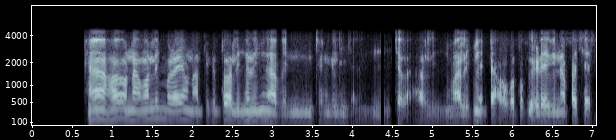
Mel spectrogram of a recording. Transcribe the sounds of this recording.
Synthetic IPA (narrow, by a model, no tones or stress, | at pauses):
hɛ̃ɦɔjɔnamanliɲbaɽajaɔnat̪ɛkɛt̪ɔaliɲɦɔliminabʱinʈʰɛnkɛliɲ̰t͡ʃala̰ʔa̰lḭɲmalit͡ʃmɛʈa̰ʔɔ̰kɔt̪ɔkiʔɛ̰ɽɛbinapajt͡ʃʰɛ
